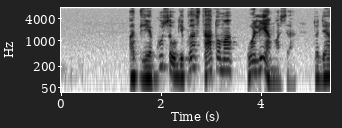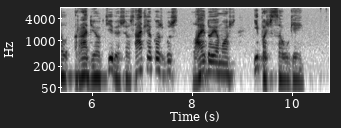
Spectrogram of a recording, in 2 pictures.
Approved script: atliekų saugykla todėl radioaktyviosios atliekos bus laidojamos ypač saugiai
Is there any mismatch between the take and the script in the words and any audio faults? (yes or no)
yes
